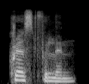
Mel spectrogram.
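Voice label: "crestfallen", Indian English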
